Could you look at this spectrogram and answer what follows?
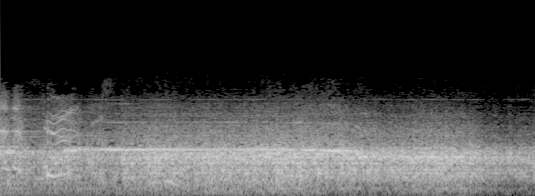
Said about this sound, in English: I can hear a train approaching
